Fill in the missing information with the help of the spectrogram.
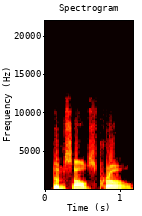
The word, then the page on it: themselves: American English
